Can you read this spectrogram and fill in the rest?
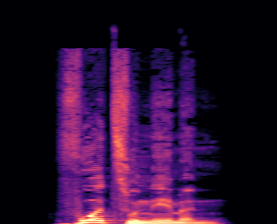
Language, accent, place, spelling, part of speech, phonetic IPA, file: German, Germany, Berlin, vorzunehmen, verb, [ˈfoːɐ̯t͡suˌneːmən], De-vorzunehmen.ogg
- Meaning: zu-infinitive of vornehmen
